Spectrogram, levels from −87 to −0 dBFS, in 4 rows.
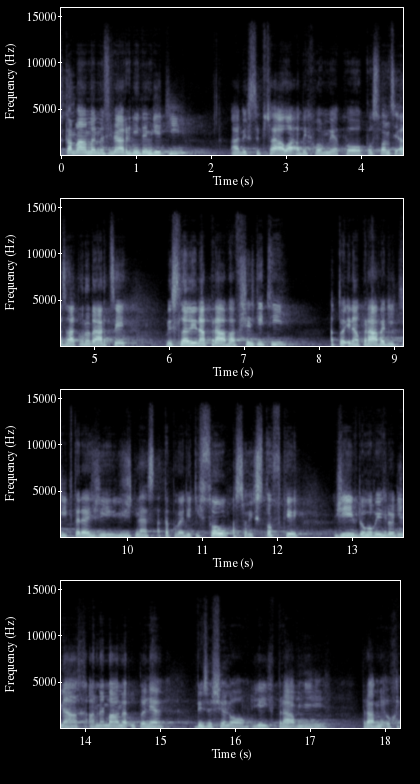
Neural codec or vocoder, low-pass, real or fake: codec, 32 kHz, 1.9 kbps, SNAC; 14.4 kHz; fake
